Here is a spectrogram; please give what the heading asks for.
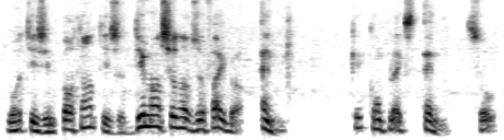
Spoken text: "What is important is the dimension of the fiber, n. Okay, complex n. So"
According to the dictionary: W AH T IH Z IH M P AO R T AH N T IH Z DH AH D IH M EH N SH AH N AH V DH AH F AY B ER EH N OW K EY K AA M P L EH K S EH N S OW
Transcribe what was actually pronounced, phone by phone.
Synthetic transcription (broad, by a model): W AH T IH Z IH M P AO R T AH T IH Z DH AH D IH M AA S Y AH N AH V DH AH F AY B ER EH N OW K EY K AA P L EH K S EH N S OW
